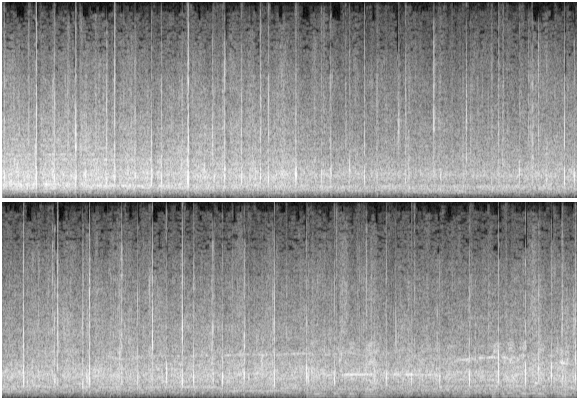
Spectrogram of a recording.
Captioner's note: cheers and applause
